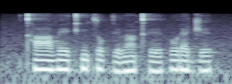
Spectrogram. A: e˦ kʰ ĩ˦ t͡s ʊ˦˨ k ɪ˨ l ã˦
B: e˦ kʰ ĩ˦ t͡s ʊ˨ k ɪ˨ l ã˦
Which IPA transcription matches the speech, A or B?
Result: A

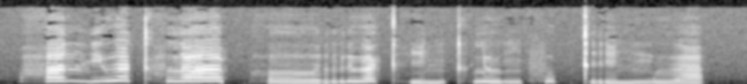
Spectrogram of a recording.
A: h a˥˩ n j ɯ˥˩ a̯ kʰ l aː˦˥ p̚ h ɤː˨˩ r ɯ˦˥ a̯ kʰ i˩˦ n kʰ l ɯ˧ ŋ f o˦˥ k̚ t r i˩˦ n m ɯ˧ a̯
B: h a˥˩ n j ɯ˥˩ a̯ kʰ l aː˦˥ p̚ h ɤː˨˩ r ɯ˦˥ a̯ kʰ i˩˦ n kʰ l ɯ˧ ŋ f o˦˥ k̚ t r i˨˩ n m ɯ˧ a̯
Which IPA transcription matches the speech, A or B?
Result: A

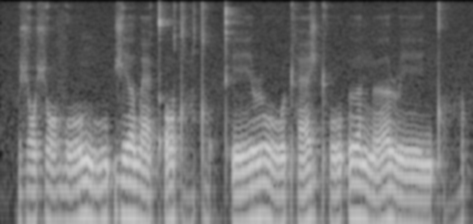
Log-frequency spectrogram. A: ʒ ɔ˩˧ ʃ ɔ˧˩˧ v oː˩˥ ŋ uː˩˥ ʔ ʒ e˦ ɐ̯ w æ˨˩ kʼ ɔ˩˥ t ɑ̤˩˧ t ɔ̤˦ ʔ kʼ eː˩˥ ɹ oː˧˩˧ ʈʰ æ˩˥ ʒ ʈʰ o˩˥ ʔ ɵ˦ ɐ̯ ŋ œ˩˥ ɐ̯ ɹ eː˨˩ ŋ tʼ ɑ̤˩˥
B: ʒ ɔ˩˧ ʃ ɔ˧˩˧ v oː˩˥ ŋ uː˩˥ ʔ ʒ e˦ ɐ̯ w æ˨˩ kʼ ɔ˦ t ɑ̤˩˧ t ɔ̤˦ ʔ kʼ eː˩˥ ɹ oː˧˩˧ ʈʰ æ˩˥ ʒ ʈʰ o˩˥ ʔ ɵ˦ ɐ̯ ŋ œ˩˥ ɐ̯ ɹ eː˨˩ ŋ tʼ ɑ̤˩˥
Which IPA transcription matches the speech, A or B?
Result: B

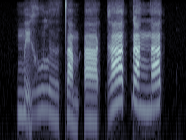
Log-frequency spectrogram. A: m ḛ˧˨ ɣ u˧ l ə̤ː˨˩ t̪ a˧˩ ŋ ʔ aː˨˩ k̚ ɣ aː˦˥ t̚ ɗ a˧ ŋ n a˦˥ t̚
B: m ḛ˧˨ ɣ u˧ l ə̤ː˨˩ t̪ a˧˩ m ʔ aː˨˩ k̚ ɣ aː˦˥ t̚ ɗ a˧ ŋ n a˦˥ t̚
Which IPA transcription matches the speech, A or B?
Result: B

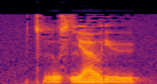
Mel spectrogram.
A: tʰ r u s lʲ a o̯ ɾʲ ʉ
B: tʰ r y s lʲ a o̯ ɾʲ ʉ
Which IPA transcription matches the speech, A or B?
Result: A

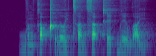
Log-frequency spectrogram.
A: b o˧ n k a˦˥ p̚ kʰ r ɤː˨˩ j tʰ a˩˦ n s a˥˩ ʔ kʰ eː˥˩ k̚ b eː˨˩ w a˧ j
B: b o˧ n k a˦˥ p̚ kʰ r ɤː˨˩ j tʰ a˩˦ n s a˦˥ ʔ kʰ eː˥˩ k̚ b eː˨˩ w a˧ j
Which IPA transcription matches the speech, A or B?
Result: A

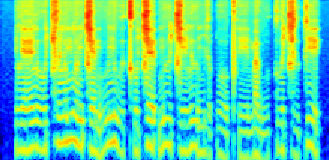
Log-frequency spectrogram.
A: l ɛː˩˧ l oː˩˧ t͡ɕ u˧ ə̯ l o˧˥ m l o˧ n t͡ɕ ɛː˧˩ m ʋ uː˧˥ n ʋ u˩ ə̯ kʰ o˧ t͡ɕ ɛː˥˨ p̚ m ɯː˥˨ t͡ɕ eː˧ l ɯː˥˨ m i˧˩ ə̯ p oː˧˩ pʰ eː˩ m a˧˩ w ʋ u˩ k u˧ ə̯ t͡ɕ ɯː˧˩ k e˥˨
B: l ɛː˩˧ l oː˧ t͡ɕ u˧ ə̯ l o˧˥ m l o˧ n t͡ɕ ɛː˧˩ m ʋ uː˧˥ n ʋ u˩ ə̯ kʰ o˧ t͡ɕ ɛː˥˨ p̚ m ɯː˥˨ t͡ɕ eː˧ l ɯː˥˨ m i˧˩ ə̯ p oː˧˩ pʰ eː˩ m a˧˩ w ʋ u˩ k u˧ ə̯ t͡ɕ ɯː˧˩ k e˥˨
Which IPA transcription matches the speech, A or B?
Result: A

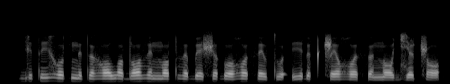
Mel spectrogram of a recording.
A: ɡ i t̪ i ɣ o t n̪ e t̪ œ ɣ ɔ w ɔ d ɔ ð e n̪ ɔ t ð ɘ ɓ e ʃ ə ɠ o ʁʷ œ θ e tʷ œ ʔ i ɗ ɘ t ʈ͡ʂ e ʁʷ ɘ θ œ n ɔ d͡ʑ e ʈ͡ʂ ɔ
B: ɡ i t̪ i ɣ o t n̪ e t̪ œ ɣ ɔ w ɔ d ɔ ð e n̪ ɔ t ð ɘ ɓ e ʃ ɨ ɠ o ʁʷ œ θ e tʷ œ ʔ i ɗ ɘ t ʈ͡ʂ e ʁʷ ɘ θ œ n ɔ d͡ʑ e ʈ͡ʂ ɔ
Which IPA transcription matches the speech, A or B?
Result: A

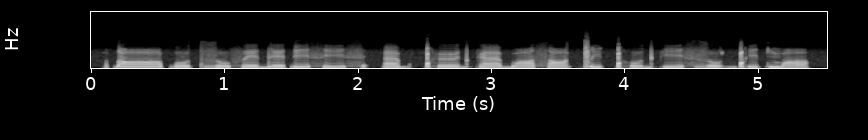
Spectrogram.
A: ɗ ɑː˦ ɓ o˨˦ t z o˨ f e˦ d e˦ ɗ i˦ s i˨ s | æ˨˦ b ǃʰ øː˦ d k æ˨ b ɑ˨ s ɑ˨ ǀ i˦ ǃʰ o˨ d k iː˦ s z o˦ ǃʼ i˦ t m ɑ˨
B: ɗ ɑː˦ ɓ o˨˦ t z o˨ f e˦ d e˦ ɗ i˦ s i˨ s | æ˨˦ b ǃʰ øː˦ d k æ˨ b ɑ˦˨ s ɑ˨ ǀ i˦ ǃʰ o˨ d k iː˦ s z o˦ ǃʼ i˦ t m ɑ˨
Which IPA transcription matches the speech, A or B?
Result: A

